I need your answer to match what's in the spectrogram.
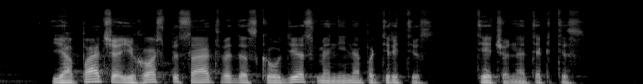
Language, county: Lithuanian, Vilnius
